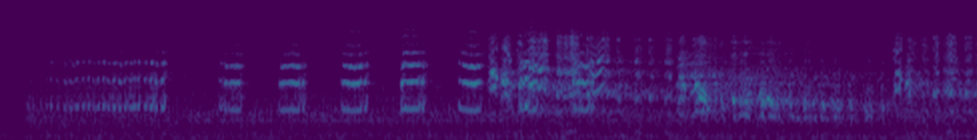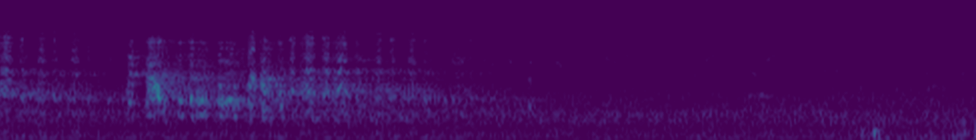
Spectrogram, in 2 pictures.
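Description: A wild turkey tom gobbles in an open field, a loud rattling burst after a few quick clucks, followed by more rolling gobbles close by before the calls fade to quiet.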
